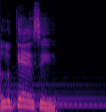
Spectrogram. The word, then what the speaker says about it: Lucchesi: How do you pronounce that? Stop. Lucchesi. Oh, I was about to say Lucchesi. There you go. Lucchesi.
